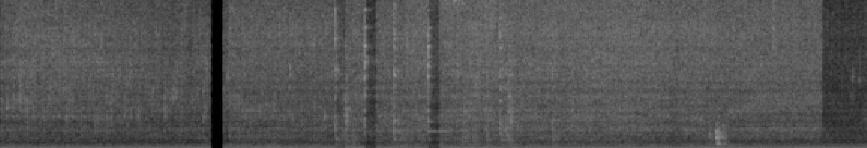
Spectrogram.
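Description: Onions frying in hot oil with mustard seeds and cumin for a tempering, a loud continuous sizzle with occasional stirring scrapes and clinks of a spoon against the pan.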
